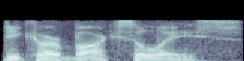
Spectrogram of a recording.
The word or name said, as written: decarboxylase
